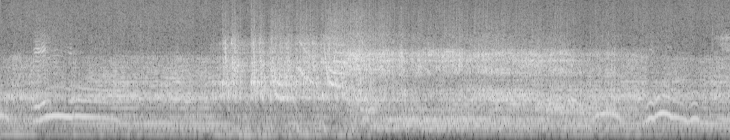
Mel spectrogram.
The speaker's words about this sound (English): Look back, up there to the left. Those planes, they're diving down on us. Yeah, two jet fighters, Russian-built MiGs. Ooh, we gotta do something. Try hanging onto your hat. The first one's making his pass now.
